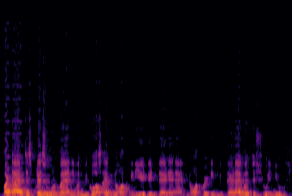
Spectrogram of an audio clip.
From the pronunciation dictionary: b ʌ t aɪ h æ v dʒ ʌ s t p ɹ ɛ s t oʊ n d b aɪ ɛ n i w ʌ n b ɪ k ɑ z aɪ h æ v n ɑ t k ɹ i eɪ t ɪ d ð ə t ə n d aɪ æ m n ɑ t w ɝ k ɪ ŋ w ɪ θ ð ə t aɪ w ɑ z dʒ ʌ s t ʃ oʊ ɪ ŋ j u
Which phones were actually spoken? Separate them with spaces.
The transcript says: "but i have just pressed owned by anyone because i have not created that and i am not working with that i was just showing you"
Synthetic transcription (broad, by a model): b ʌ t aɪ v dʒ ʌ s t p ɹ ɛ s oʊ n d b aɪ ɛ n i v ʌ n b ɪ k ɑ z aɪ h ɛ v n ɑ t k ɹ i eɪ t ɪ d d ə t ə n d aɪ m n ɑ t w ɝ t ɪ ŋ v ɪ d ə t aɪ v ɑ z dʒ ʌ s t ʃ oʊ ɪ ŋ j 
